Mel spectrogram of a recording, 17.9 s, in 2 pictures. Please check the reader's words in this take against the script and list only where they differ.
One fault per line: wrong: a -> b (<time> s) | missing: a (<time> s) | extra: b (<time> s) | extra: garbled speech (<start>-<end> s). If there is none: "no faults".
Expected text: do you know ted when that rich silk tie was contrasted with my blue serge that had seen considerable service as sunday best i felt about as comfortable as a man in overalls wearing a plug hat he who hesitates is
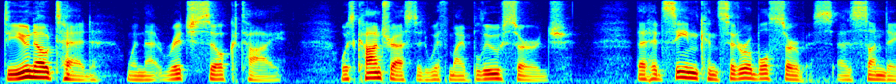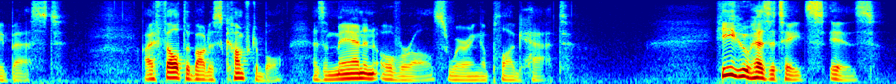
no faults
